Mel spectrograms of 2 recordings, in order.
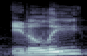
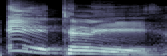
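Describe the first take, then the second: First: Said in the usual way. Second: High, exclaimed mock Italian accent; hammed-up Italian accent, pitched up; bad Italian accent. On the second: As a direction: call it out in a badly faked Italian accent. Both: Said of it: "I'm so bad at the accent".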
